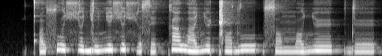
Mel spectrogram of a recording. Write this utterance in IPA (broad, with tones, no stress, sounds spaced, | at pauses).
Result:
qʼ ʊ˩ sʷ ʌ˥ ç ʌ˧ ɟ u˧ ʎ e˥ ç ʌ˥ ç ʊ˩ s e˩ kː a˥ w a˧ ʎ ø˥ ǁ ɔ˧ d u˥ | s ɔ˩ mː ɔ˩ ʎ ø˥ | d ø˩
